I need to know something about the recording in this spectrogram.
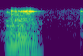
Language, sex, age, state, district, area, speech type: Kashmiri, female, 18-30, Jammu and Kashmir, Srinagar, urban, conversation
